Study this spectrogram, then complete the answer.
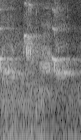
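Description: A nearby bird gives a few quick, high chirps in a brief burst, clear and fairly close above a faint background hiss.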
